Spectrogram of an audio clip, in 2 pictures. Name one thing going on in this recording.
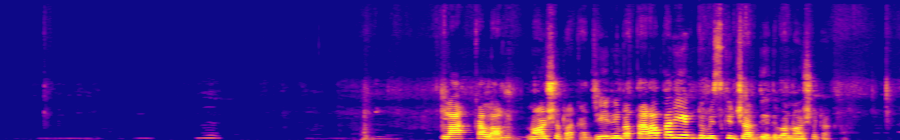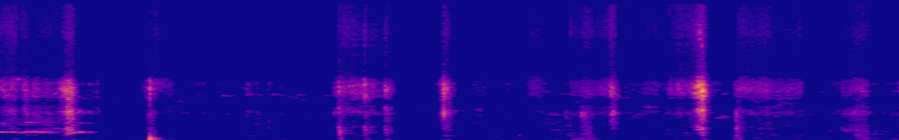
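Cloth rustles softly as it is unfolded and moved.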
